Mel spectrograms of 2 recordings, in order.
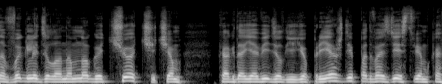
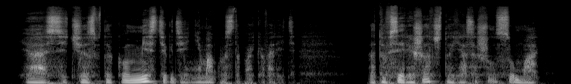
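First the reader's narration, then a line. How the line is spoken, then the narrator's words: Whisper. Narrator (Russian): прошептал я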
